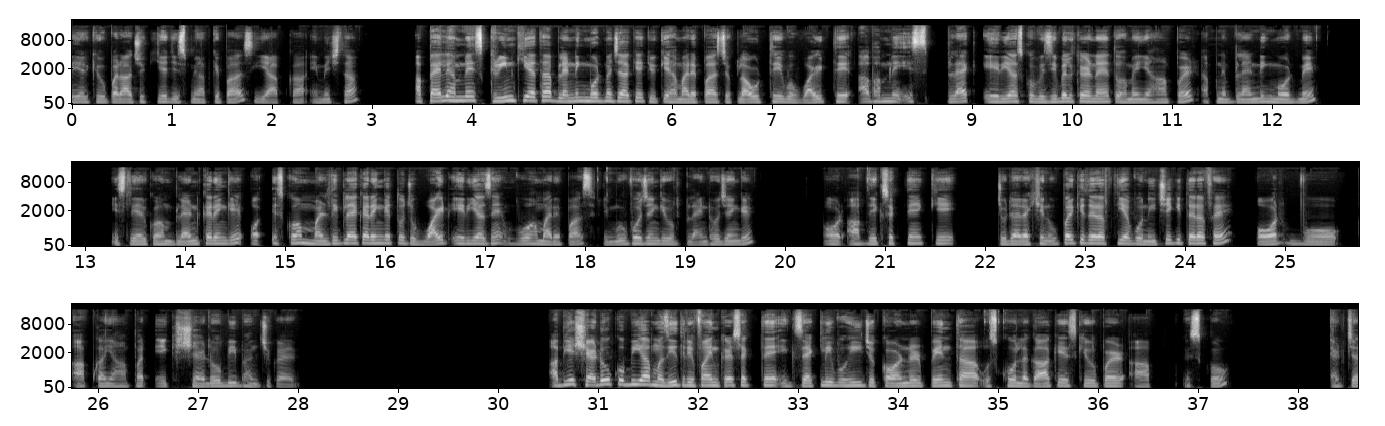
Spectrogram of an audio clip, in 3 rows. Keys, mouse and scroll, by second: 12.3 click, 18.0-21.1 drag, 23.1 space, 31.9 space, 34.8 click, 36.1 space, 37.7 click, 38.2 ctrl+-.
